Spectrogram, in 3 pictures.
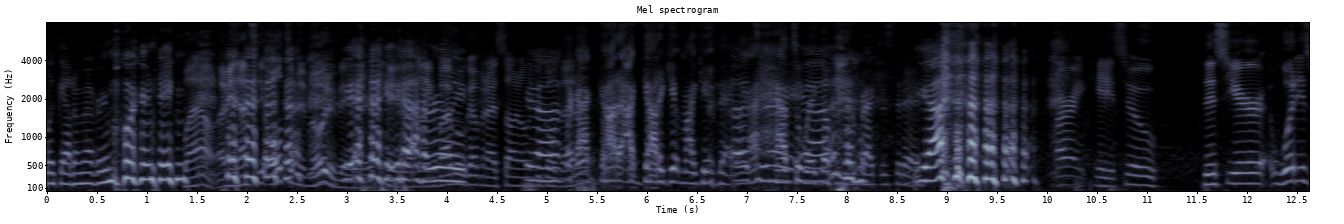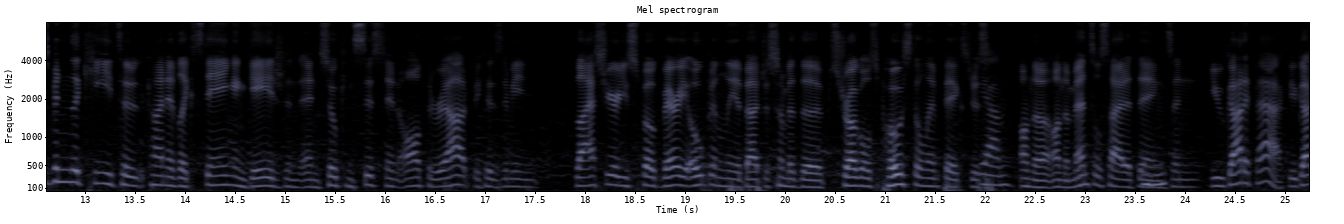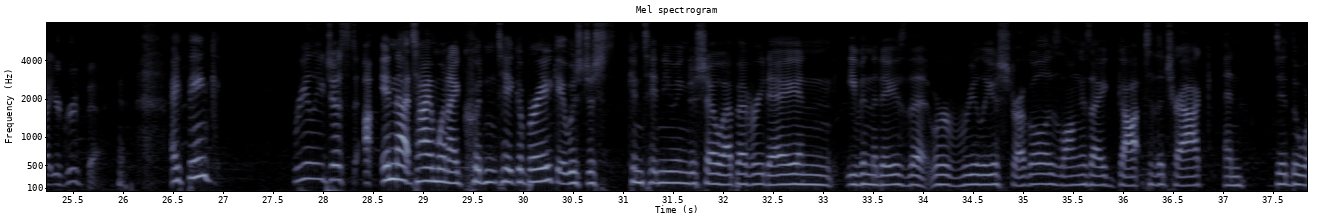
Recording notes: Live From The Prefontaine Classic. The official pregame show of the 2023 Prefontaine Classic in partnership with TrackTown USA.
